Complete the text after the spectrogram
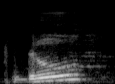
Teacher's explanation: la misma palabra esdrújula es esdrújula porque lleva la mayor fuerza de voz en la antepenúltima sílaba, que es dru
